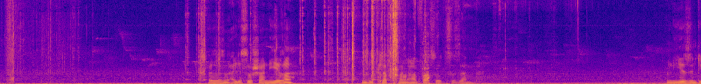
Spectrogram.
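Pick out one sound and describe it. A metal stove clinks and rattles in a man's hands.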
